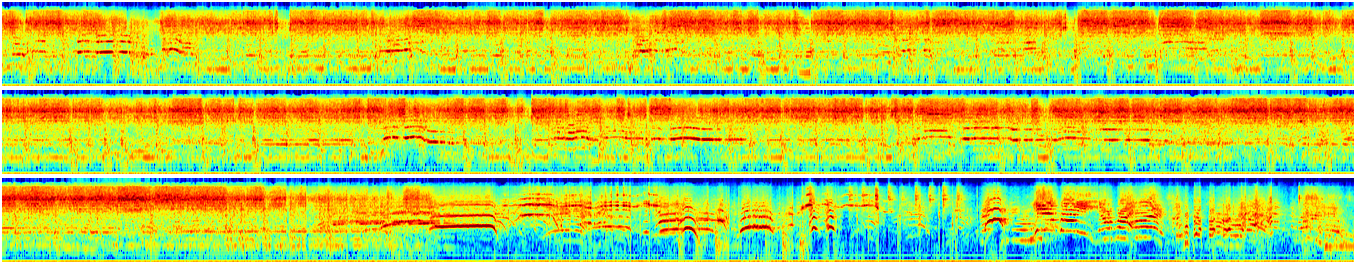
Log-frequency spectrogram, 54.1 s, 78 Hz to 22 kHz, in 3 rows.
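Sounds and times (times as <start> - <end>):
drum kit: 0.0 - 50.2
electric guitar: 0.0 - 54.0.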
